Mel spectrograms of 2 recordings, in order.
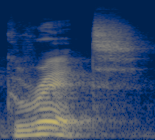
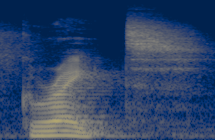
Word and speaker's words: great: Don't say gret if you're trying to say great. Gret, great.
